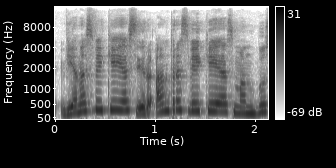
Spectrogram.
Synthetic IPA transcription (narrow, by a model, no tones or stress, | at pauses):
ʋʲiɛnɐsʋʲɛɪkʲeːjɛsɪɾɐnt̪ɾɐsʋʲɛɪkʲeːjɛsmɐnbʊ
